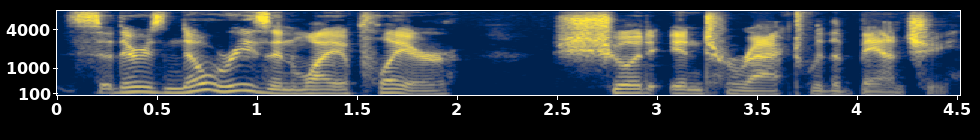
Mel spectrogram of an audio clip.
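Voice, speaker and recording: A man's voice: medium pitch, big pitch swings, measured pace, a bit bright, no room sound, studio quality. A man co-hosting a tabletop gaming podcast, casually analytical, articulate, emphatic and opinionated. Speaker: podcast co-host. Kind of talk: casual analytical discussion of tabletop game monsters.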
